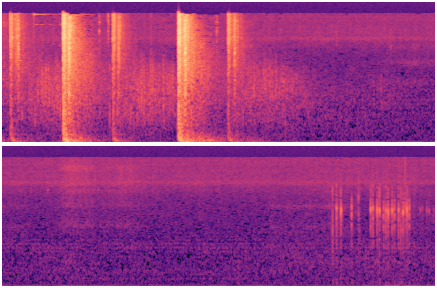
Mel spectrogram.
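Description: Several sharp video game gunshots crack out in a quick cluster, loud and close, then a quieter tail of faint background noise follows.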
